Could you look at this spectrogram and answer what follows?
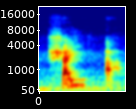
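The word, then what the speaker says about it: شيئا: Tapi bacanya harus syai'a, oke? Syai'a.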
